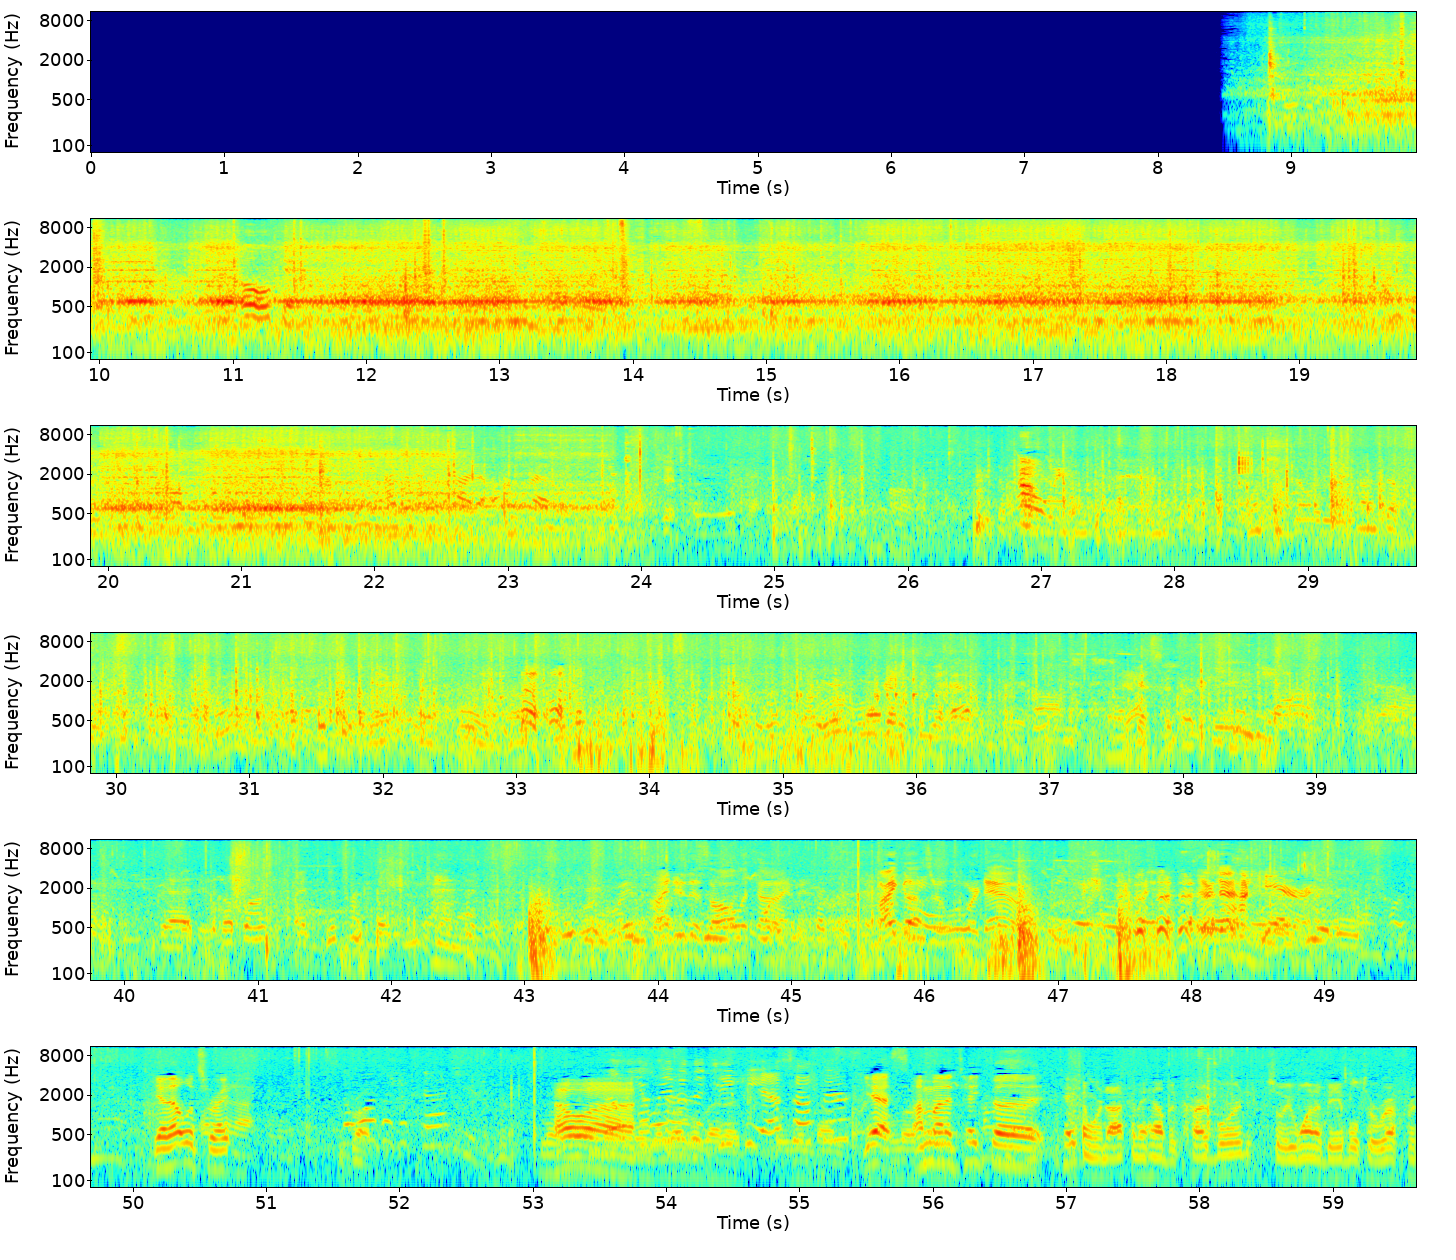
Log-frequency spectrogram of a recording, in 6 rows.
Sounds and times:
Outside, urban or manmade: 8.5s - 59.6s.

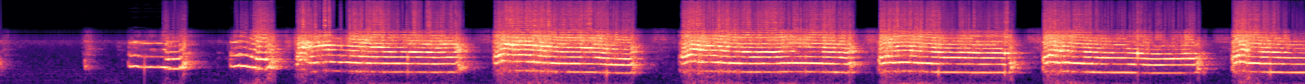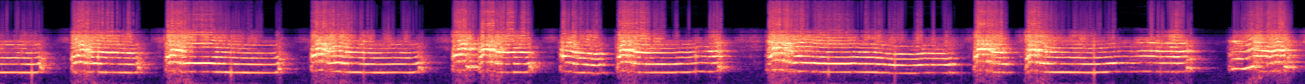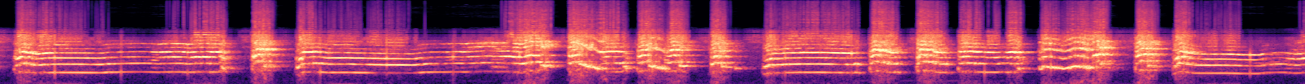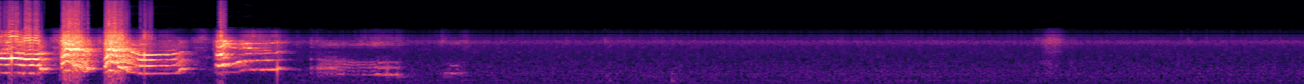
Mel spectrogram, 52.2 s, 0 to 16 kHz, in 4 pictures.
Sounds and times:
Bow-wow: 28.0s - 29.4s, 31.2s - 33.6s, 34.6s - 38.1s, 39.2s - 42.0s.

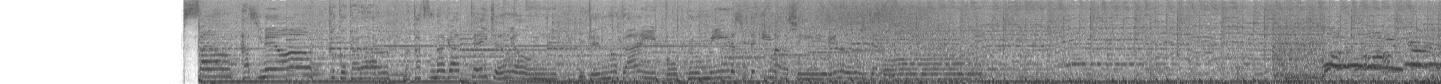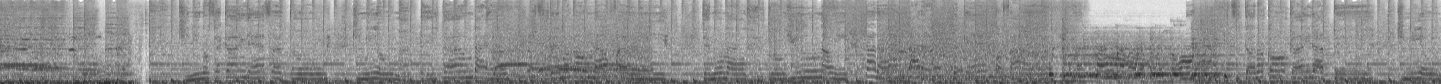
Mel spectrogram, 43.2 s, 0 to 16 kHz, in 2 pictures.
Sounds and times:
Music: 2.8s - 43.2s.

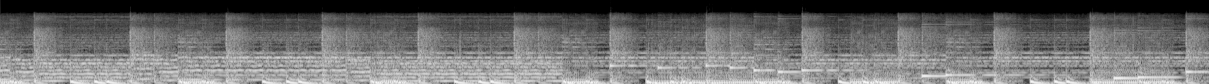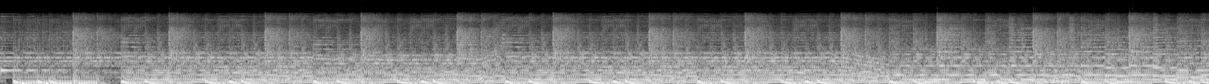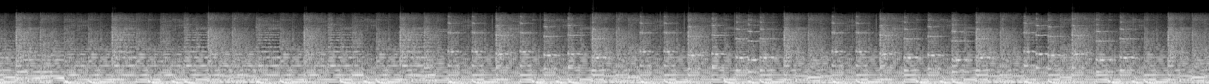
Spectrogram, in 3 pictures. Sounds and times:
Dance music: 0.0s - 36.2s.

